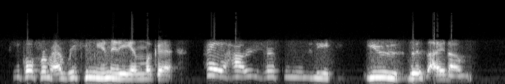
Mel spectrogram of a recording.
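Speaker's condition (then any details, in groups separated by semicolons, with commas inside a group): Cerebral palsy; uses voice dictation software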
